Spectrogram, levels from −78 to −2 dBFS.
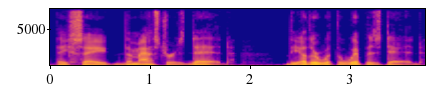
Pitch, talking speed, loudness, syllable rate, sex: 105 Hz, 210 wpm, -18 LUFS, 4.7 syllables/s, male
